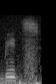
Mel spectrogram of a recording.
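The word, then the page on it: bic: dialetto croato di Lukezi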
